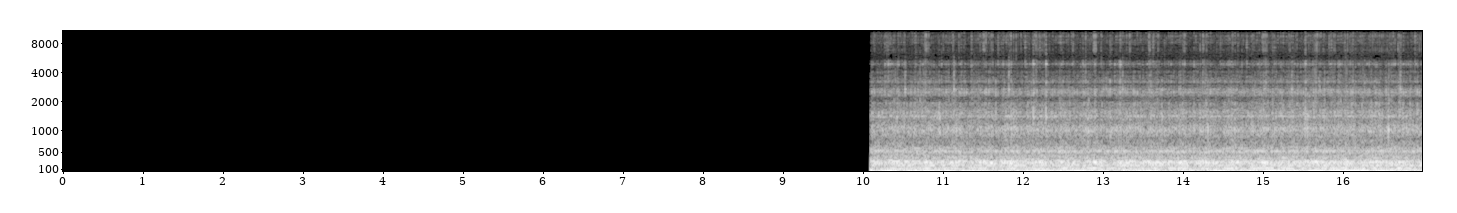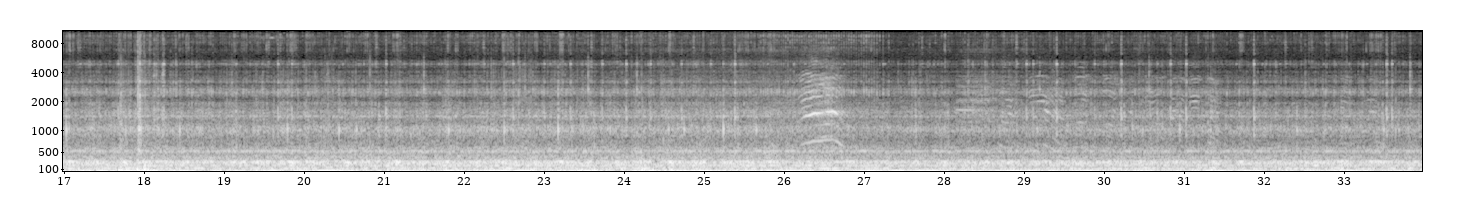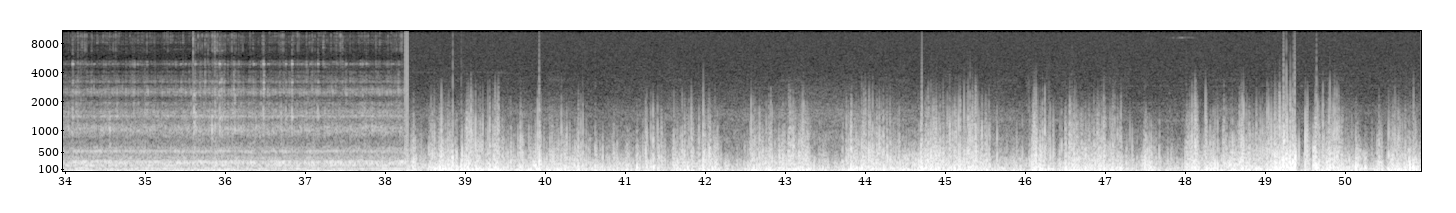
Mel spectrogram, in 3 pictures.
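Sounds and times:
car engine idling: 0:10.1 - 0:38.3
wind noise on microphone: 0:10.1 - 0:50.9.

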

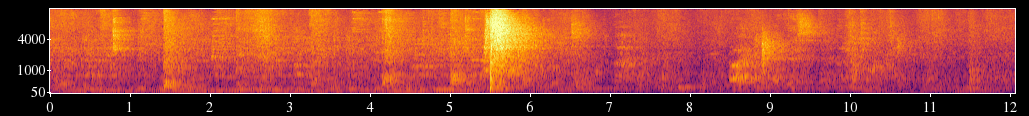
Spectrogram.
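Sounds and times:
background music: 0:00.0 - 0:08.8
barbell dropped on rubber floor: 0:05.4 - 0:06.3.

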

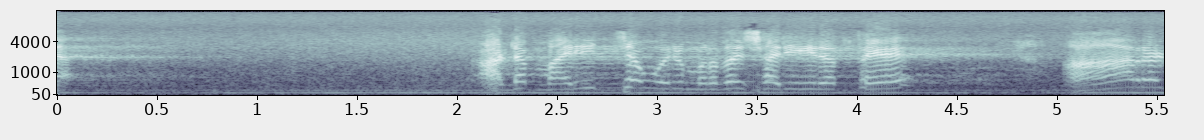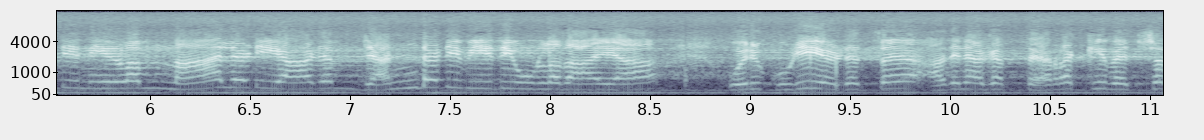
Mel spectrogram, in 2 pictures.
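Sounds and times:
background hiss: 0:00.0 - 0:11.0.

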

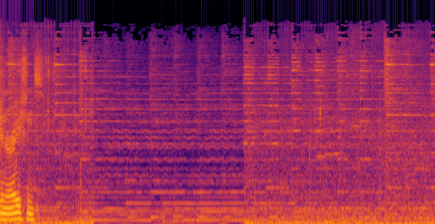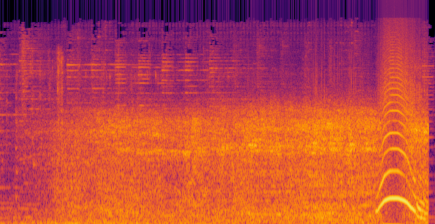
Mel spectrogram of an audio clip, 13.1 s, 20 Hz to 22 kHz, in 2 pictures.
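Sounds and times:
jet aircraft flying overhead: 0:03.7 - 0:13.0
loud rising and falling tone: 0:03.7 - 0:13.0.

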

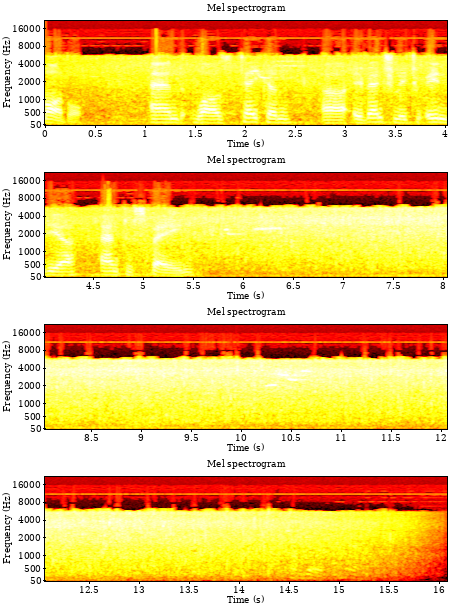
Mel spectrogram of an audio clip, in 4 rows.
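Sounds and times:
fountain water splashing: 0:00.0 - 0:16.0.

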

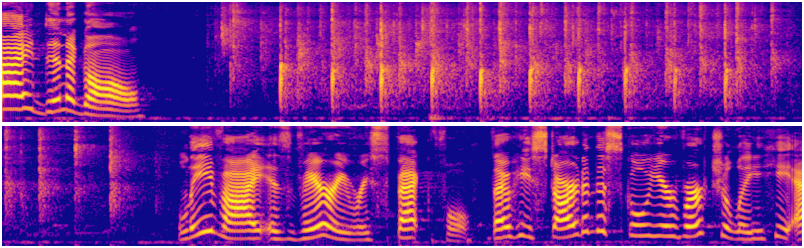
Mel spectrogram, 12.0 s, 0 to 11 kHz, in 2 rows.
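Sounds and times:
audience clapping: 0:01.5 - 0:07.2.

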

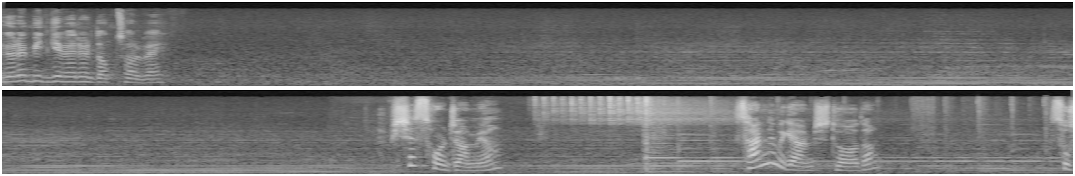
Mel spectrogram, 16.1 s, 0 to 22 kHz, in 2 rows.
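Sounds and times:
low dramatic drone: 0:01.4 - 0:16.0.

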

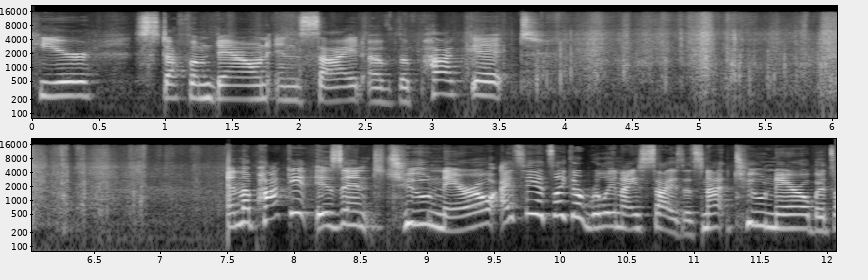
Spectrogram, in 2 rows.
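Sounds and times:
cloth rustling and swishing: 0:01.0 - 0:08.3.

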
